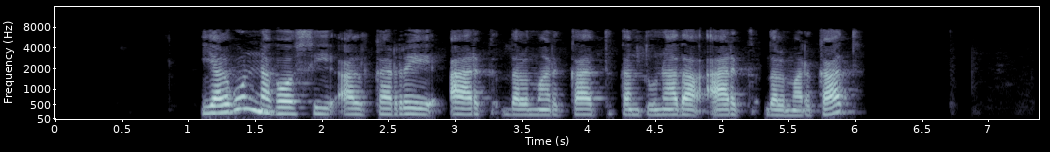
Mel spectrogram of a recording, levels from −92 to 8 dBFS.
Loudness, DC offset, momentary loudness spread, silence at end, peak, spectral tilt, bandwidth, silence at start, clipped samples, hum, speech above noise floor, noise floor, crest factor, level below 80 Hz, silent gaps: -18 LUFS; under 0.1%; 8 LU; 1.4 s; -2 dBFS; -5.5 dB/octave; 7.8 kHz; 1.1 s; under 0.1%; none; 69 dB; -86 dBFS; 18 dB; -66 dBFS; none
